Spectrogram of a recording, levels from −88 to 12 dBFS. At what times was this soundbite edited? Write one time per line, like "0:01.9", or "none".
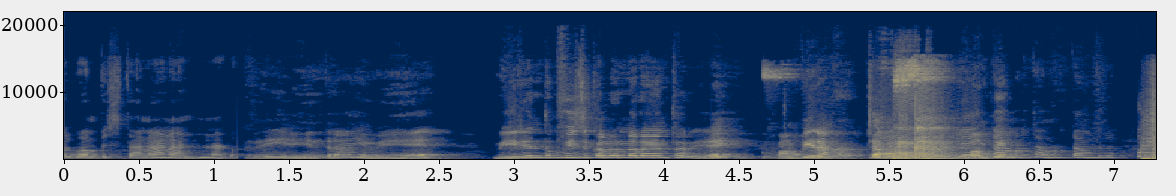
0:01.2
